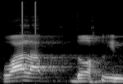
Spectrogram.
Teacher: Makhraj huruf ba, kedua bibir tertutup.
